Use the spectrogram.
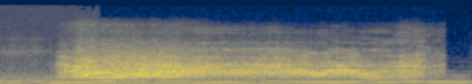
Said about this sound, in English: Until out in the distance I hear a muffled roar.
